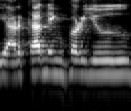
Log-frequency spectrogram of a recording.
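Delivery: hushed, soft, little gnome voice. Reading out a listener's comment on the podcast, in a gnome voice. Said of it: "That was my gnome voice".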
